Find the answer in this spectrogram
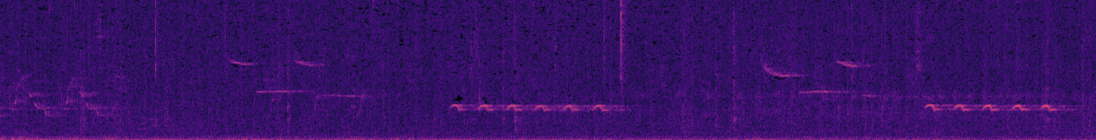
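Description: Small birds chirping over a steady low rumble of background noise. One bird gives a quick run of repeated rising notes twice, about four and a half and nine seconds in, with short high whistles between.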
